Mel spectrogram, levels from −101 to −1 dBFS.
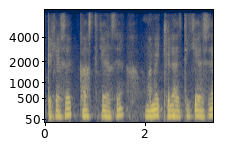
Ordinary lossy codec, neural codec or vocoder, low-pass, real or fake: AAC, 48 kbps; codec, 16 kHz, 2 kbps, FreqCodec, smaller model; 7.2 kHz; fake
